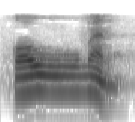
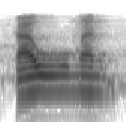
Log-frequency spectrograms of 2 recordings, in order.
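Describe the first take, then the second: First: The first consonant is pronounced thick and heavy. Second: The first consonant is pronounced thin and light. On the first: The speaker calls it right. "Huruf isti'la. Tebal" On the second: The speaker calls it wrong. "Qawman dibaca qawman ya. Nah, ini tentunya harus diperbaiki"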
